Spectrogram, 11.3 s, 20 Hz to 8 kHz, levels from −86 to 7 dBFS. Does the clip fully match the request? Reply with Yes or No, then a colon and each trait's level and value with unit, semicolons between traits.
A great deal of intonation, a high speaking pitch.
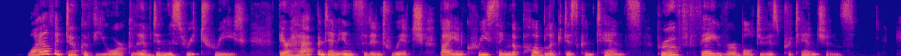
No: wide, 6.4 semitones; medium, 180 Hz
